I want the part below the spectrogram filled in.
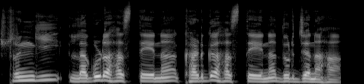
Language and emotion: Kannada, neutral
